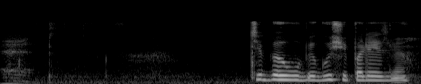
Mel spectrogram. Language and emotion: Russian, neutral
